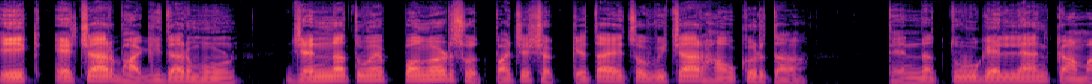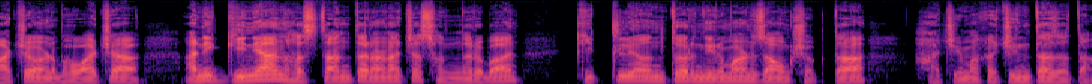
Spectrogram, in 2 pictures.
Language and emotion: Goan Konkani, fearful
